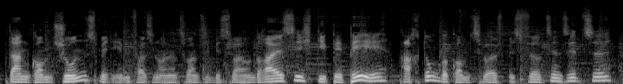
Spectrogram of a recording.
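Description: A man's voice: medium pitch, moderate pace, dark tone. Male news presenter, mid-range voice, scripted reporting with short asides, faint music behind.

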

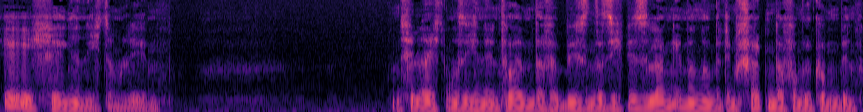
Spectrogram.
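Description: An actor playing a sick, weary old artist near death, morbid and fussy, in a theatrical, brooding radio drama monologue. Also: male voice, deep voice, fairly even intonation, moderate pace, pauses often, warm tone, dry recording. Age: older. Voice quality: husky, creaky. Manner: theatrical, brooding, slips into whispering.

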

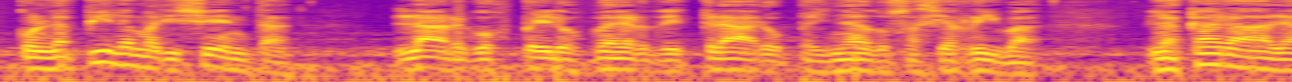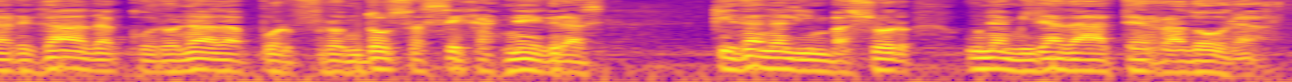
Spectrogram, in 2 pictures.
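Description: An Argentine actor narrating a dark science-fiction radio drama in a solemn, deliberate, dramatic manner. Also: male voice, low voice, slight background noise. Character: male storyteller of a dark science-fiction tale. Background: music.

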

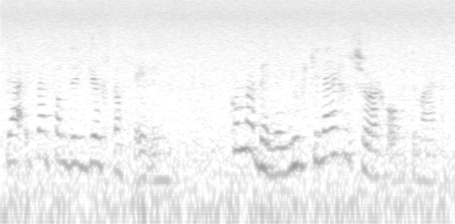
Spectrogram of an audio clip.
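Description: A woman playing a reassuring youth officer in a radio play, measured, direct and patient. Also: big pitch swings, lightly acted. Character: calm, firm, reassuring policewoman of the youth department. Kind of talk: Dutch radio play acting. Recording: faint hiss and low rumble.

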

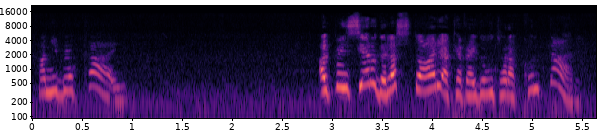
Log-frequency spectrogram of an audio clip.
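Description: A woman performing an anguished, haunted young male scientist in a dramatic, halting gothic literary reading, emphasizing and repeating words. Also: extremely high pitch, sing-song, a little mellow, heavily acted, rough recording. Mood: grave, haunted.

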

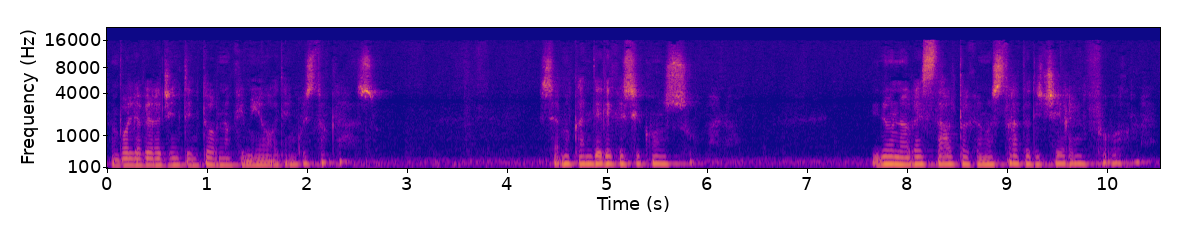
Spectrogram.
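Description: An actress playing a scornful, morose woman in an absurdist stage play, gravelly and often hushed, speaking in a dry, deliberate way. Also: deep voice, level tone, a little hiss or hum. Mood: bleak, brooding. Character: scornful, morose woman brooding beside her male partner. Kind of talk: absurdist stage theatre dialogue and monologue.

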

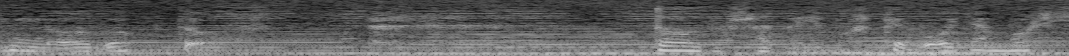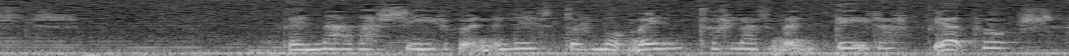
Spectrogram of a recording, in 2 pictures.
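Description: Woman acting a slow, anguished dying mother in radio melodrama. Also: on the high side, warm tone, faint music behind, rough recording. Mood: tearful pleading. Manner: slow, anguished, tearful pleading. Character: dying widowed mother, frail, pleading, self-sacrificing. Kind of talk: melodramatic old Spanish radio serial acting.

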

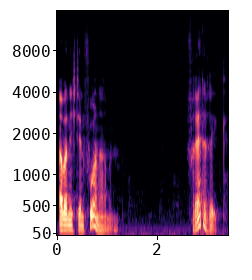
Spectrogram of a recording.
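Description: A low-pitched gentleman storyteller from a radio play. He is inquisitive and suspicious. His delivery is formal and measured, with a probing edge. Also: sing-song, vocal fry, heavily acted. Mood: curious, probing. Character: inquisitive gentleman narrator, suspicious dinner guest with probing temper. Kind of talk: German radio play narration and dialogue.

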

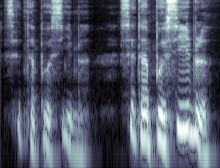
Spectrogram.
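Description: A man's voice: medium pitch, measured pace, warm tone, pitched above the performer's own voice, lightly acted. A man voicing an anguished, guilt-ridden young woman in love, imploring and impassioned in a dramatic storybook reading. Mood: incredulous, anguished. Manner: impassioned, imploring, breathless exclamations.

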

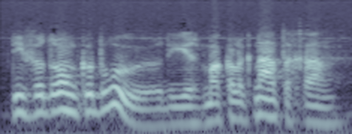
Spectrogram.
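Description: An actor playing an ambitious, jealous young counter-espionage agent in a radio drama, insistent and sceptical in manner. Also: male voice, medium pitch, animated, fairly quick, dull audio, lightly acted. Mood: ambitious, earnest. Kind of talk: Dutch radio drama acting.

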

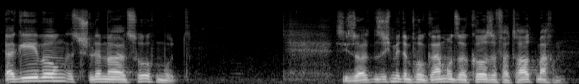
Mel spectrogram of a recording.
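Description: An actor playing a zealous, self-assured revolutionary commander in a German radio play, didactic and needling. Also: male voice, mid-range voice, moderate pace, a little mellow, lightly acted.

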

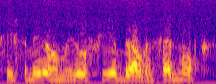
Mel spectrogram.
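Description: An actor playing a defensive male suspect under questioning in an old radio play, talking quickly and protesting. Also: sits high, steady tone, phone-quality sound. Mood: earnest. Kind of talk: old Dutch radio drama acting.

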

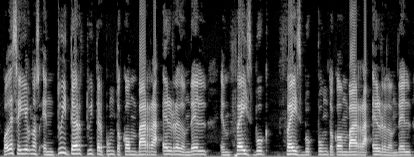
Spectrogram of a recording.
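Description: Smooth, higher-voiced Argentine man hosting radio. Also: steady tone, measured pace, hardly any pauses, fairly bright tone. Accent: Argentine Rioplatense. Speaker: radio host. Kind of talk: conversational radio news talk.

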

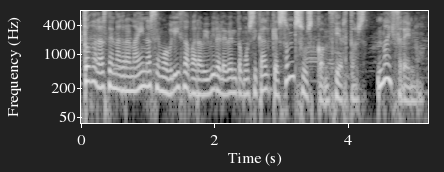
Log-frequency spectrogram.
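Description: Woman doing docu narration, lowish mellow voice that swings up and down, mock serious. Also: very animated, fairly quick. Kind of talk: documentary narration.

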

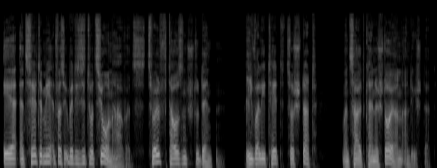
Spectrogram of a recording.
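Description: A man playing an observant writer, reading his travel diary as a radio drama in measured, clipped literary phrases. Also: medium pitch, sing-song, no echo, clean studio sound. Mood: measured, reflective.

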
